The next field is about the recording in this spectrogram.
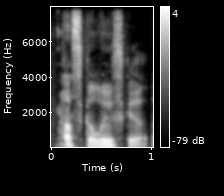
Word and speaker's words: Tuscaloosa: It's definitely an awesome area that they have there, right next to Tuscaloosa and did I say that right? – Tuscaloosa.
